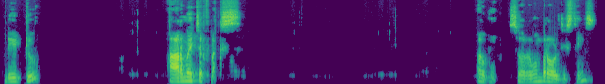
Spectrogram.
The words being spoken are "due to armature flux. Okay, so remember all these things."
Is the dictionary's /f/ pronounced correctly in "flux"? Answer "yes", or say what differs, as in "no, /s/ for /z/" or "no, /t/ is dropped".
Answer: yes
